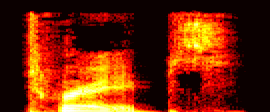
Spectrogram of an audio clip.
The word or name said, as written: trapes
